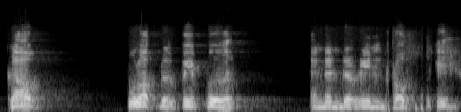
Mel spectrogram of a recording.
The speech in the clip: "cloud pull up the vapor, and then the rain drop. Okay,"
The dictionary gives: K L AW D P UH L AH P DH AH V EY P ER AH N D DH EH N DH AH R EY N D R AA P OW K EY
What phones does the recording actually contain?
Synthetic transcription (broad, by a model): K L AW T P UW L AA P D AH P EY P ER AH N D EH N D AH R EY N D R AA P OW K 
